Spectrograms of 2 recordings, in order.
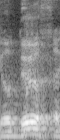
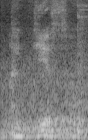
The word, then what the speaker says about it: Одесса: Не Одесса, не Одесса, Одесса, а Одесса. Мягко, так, с придыханием.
